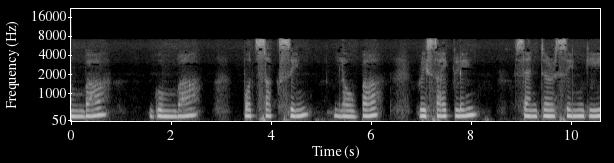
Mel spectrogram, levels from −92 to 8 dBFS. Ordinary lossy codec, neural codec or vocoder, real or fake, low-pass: MP3, 32 kbps; none; real; 7.2 kHz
